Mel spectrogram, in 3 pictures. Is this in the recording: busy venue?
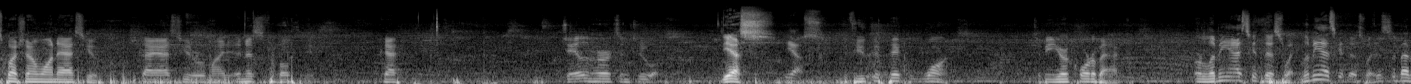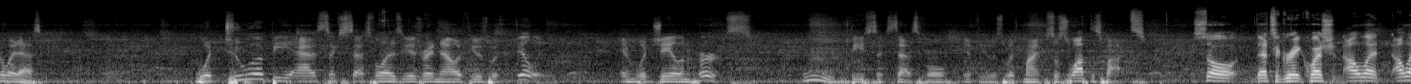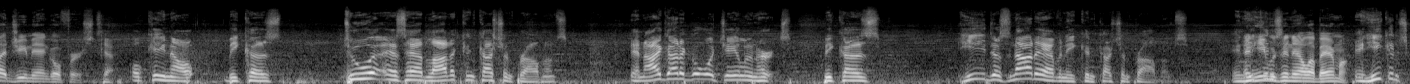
yes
